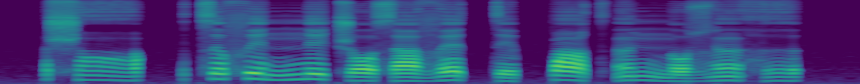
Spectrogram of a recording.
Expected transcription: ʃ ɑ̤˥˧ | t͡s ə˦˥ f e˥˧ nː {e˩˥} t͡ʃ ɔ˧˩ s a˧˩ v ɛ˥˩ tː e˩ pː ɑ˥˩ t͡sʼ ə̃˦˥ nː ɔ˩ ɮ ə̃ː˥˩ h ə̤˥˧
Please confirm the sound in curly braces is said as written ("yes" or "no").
no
